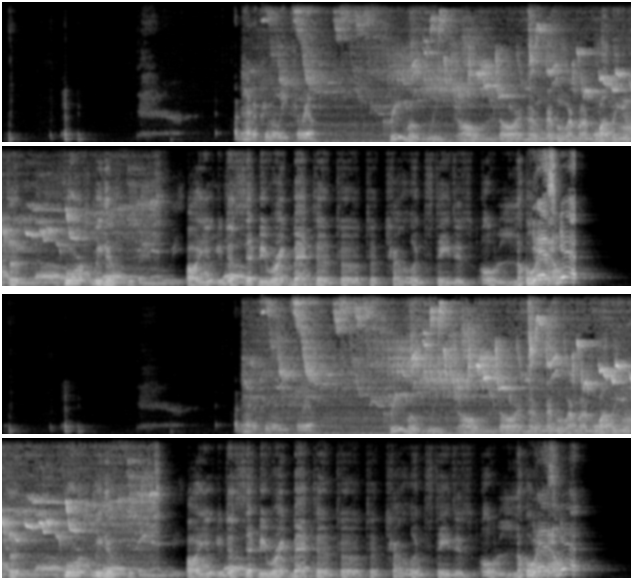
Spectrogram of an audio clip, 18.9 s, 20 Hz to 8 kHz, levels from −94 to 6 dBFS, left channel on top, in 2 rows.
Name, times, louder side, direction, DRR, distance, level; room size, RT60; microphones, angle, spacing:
voice 1, 3.5-4.7 17.3-18.0, left 7 dB, 75° left, 0.4 m, -23 dB
sound 1, 3.6-11.8, right 7 dB, 45° right, 0.9 m, -26 dB
voice 2, 5.7-9.7 10.4-11.4 12.2-17.8, left 1 dB, 10° left, 0.5 m, -26 dB
voice 3, 7.8-13.8, left 2 dB, 50° left, 0.7 m, -32 dB
12.0 x 9.5 x 3.9 m
head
